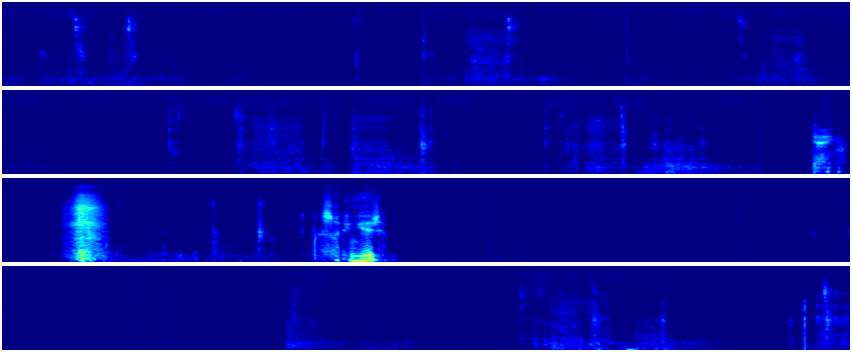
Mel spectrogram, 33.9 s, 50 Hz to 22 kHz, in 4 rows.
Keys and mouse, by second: 1.2-2.9 alt+drag, 3.7 2, 3.8 click, 3.9 click, 5.0 shift+Tab, 7.3-10.0 drag, 10.7 alt+click, 11.3 alt+right click, 11.5 alt+click, 12.6-13.7 alt+drag, 14.9 4, 14.9 alt+right click, 15.1 right click, 15.3 click, 15.9 right click, 16.1 click, 16.8 alt+click, 17.2 alt+click, 17.6 alt+right click, 17.8 alt+click, 18.2 alt+middle drag, 18.3 alt+right click, 18.5 alt+drag, 19.4 alt+middle click, 19.6 alt+right click, 20.3 click, 20.7 alt+click, 21.4 click, 23.0 alt+middle click, 23.2 alt+right click, 23.5 alt+right click, 23.7 alt+click, 24.5 2, 25.4 alt+right click, 25.6 click, 27.0 4, 27.0 alt+drag, 27.3-27.7 drag, 27.8 drag, 28.0 right drag, 28.2-28.9 drag, 29.1 alt+right drag, 29.2-29.9 alt+drag, 30.0 alt+middle drag, 30.2 alt+right drag, 30.3 alt+right click, 33.6-33.9 alt+drag.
